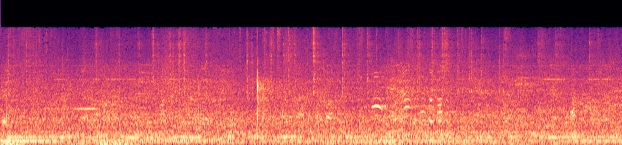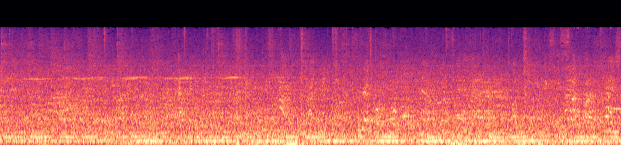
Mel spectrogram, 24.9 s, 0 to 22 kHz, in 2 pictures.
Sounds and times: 0.0s construction work going on in the background 24.8s
0.0s people 24.8s
0.0s train 24.8s

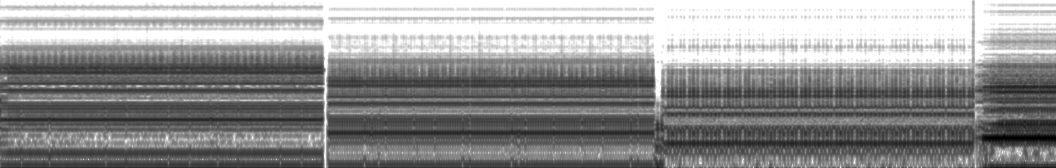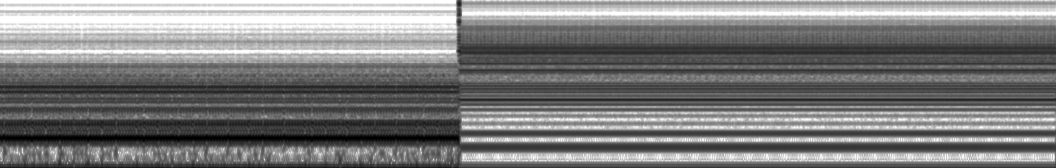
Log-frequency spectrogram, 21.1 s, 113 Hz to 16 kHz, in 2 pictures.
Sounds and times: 0.0s buzz 6.0s
0.0s hum 21.1s
9.8s buzz 14.1s
9.8s tones 21.1s
15.1s buzz 21.1s

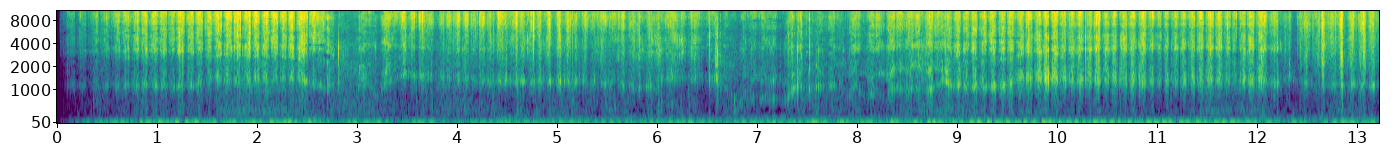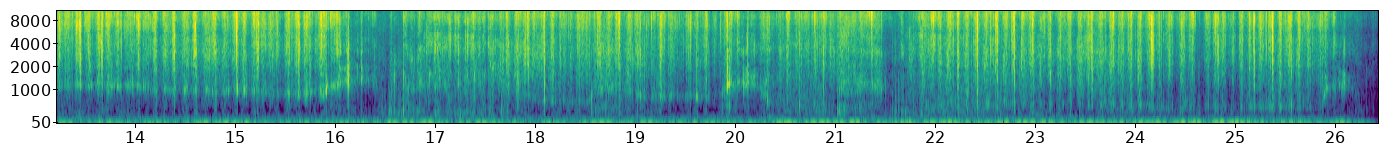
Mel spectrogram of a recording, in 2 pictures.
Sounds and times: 0.1s Brushing teeth 26.4s

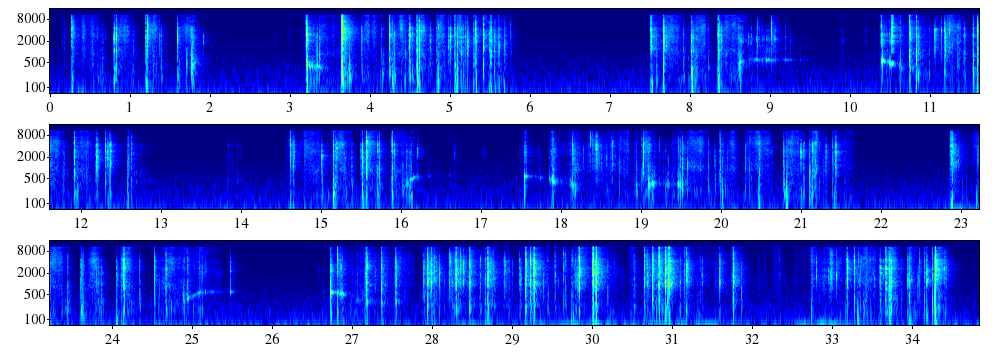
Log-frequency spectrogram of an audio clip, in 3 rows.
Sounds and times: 3.0s open close small box with caffeine pills 5.8s
7.5s open close small box with caffeine pills 12.9s
14.6s open close small box with caffeine pills 16.8s
17.6s open close small box with caffeine pills 21.7s
22.8s open close small box with caffeine pills 25.6s
26.6s open close small box with caffeine pills 34.6s

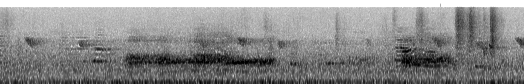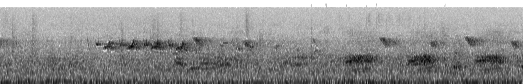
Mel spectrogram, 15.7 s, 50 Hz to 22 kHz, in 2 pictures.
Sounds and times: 0.0s crackly twiggy stuff 15.7s
0.0s distant sparse people activity 15.7s
0.0s light traffic 15.7s
1.4s crows 4.2s
5.0s crows 6.8s
13.0s crows 15.7s

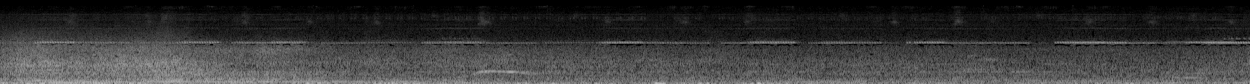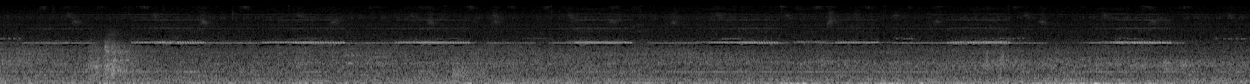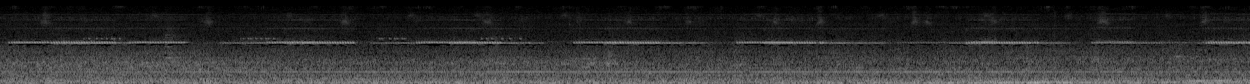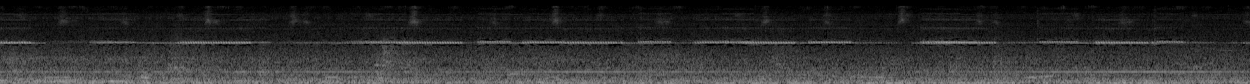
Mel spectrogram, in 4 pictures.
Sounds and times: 0.0s Crickets 50.0s

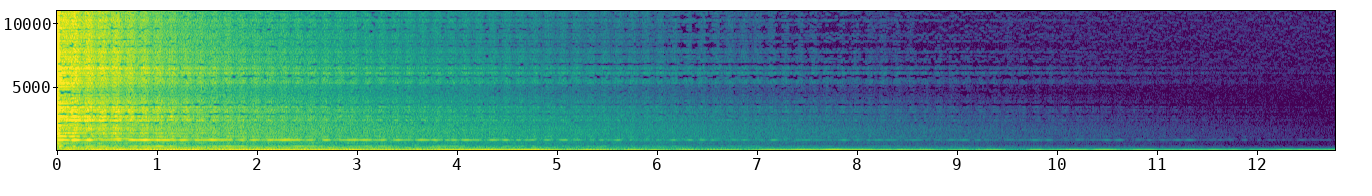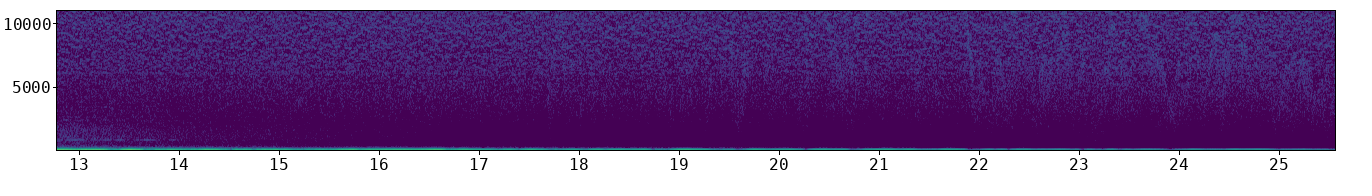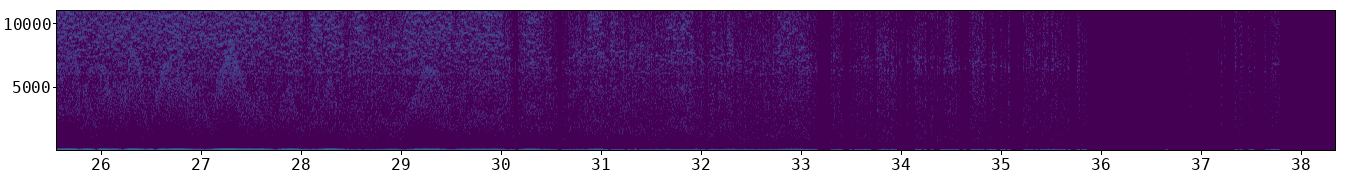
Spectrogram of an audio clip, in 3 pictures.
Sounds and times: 0.0s whoosh 6.4s
0.0s impact 6.6s

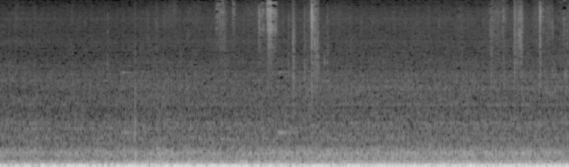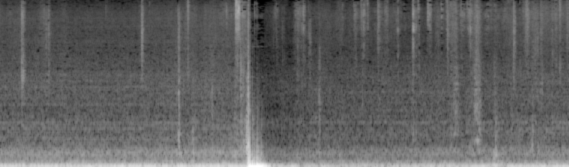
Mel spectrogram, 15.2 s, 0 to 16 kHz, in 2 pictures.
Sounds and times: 0.0s car 15.1s
0.0s using the drive through ATM 15.1s
1.6s beeping 2.0s

